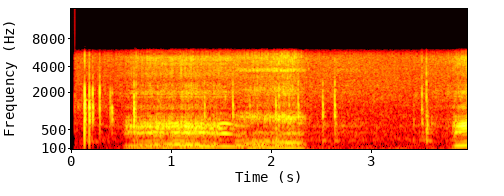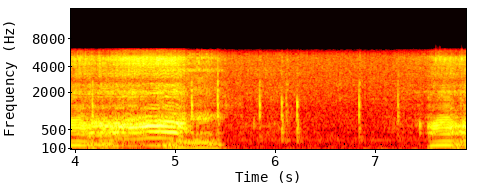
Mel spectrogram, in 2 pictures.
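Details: Loud, rough rattling snores on the in-breath, about 17 per minute with quiet pauses and faint clicks in a small room; snoring.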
